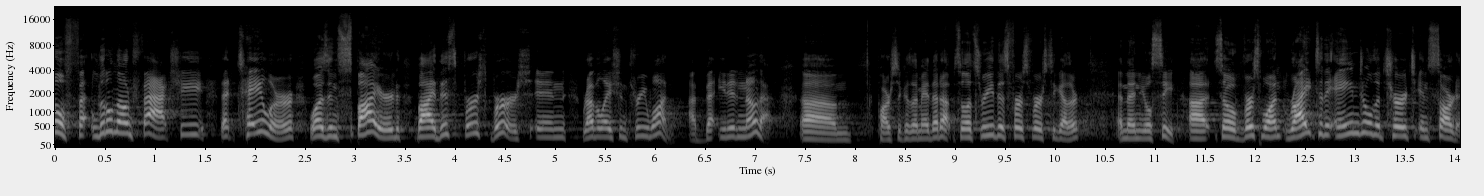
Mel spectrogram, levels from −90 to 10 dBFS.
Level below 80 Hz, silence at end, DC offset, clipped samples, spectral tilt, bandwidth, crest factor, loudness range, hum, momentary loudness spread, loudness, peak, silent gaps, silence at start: under -90 dBFS; 0 s; under 0.1%; under 0.1%; -3 dB/octave; 18 kHz; 22 dB; 5 LU; none; 14 LU; -38 LUFS; -16 dBFS; none; 0 s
